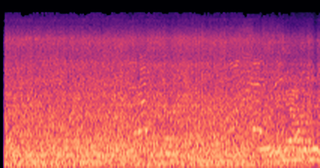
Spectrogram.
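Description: Pulling tractor's engine running loud and steady at the start line, exhaust smoking, with a voice speaking over it.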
